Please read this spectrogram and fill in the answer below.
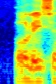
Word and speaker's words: polícia: Por exemplo, vamos pegar aqui a palavra polícia novamente. Polícia, vocês já sabem que é uma palavra paroxítona, certo? A penúltima sílaba vem acentuada.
